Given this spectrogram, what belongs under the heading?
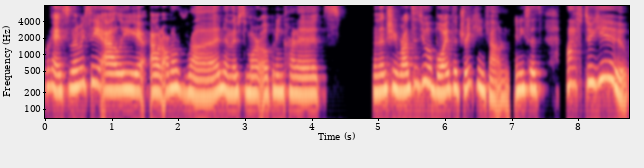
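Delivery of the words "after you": high-pitched mock British accent. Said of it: "in a very British accent".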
